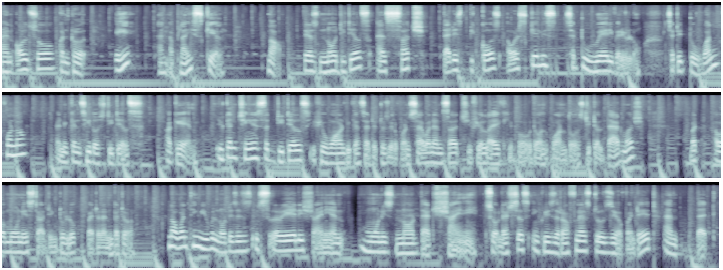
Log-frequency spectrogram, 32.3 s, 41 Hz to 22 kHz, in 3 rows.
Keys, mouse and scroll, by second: 1.6 ctrl+a, 3.6-6.2 middle drag, 6.9-7.3 scroll up 4, 7.3 middle click, 7.7-8.7 scroll up 8, 8.7-11.3 drag, 11.5-13.8 middle drag, 13.8-16.9 drag, 17.9-23.8 middle drag, 23.9-24.3 scroll up 4, 24.6-24.9 scroll down 1, 24.9-28.0 middle drag, 28.0-28.3 scroll down 2, 28.3-29.6 middle drag, 29.6-31.5 drag, 31.5-32.3 middle drag.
